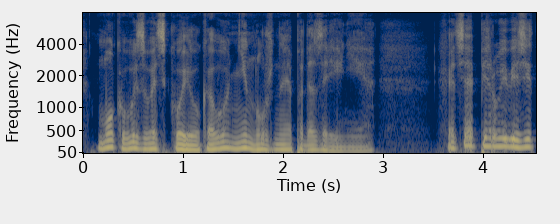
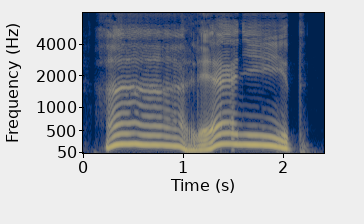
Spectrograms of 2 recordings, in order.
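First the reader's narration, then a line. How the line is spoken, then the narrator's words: Joyful yell. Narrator (Russian): радостно завопил Стивен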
